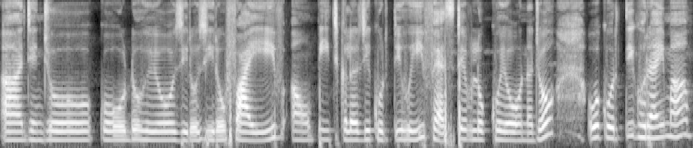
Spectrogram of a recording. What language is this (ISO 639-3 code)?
snd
